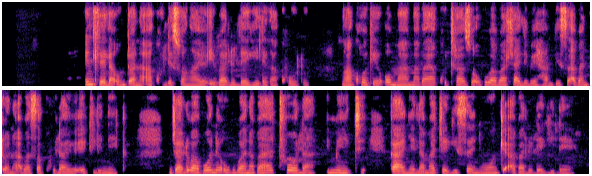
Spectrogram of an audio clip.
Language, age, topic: North Ndebele, 36-49, health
